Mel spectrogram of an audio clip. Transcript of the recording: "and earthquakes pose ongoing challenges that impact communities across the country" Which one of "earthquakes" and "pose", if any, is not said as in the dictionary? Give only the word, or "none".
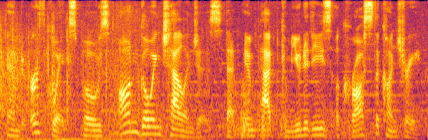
none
